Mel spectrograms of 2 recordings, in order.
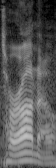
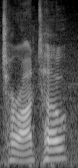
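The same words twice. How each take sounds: First: The second T is dropped. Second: The second T is clearly pronounced. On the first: The speaker calls it right. "don't say the the second T" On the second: The speaker calls it wrong. "I still say Toronto"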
